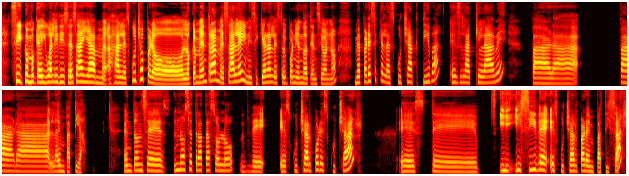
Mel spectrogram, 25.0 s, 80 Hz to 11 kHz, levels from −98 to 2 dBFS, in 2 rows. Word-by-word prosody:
Sí, 290 -2 +8
como 265 -2 +3
que 240 -2 +7
igual 240 +1 +5
y 255 - +3
dices: 240 0 -1
"Ay 260 0 +8
ya, 245 -1 +8 0.2
ajá, 225 -2 +5
la 210 -1 +2
escucho, 315 - -2
pero 175 -5 +3
lo 185 0 +3
que 200 - +3
me 230 +2 +7
entra 300 +5 +8
me 220 -9 +1
sale 250 +7 +7
y 315 - +2
ni 220 -3 -9
siquiera 225 +5 -1
le 230 -3 -6
estoy 215 0 -10
poniendo 210 -1 -5
atención", 185 -1 -6
¿no? - - -6 0.3
Me 225 +1 -6
parece 270 +7 -2
que 315 - -9
la 230 -5 -7
escucha 240 +3 -5
activa 250 +3 -9 0.3
es 240 -1 -11
la 230 -1 -5
clave, 230 +5 -4 0.6
para 195 -1 -4 0.8
para 200 -3 -4
la 200 0 -7
empatía. 190 -3 -10 0.8
Entonces, 225 -2 -6
no 255 +4 -7
se 270 +1 -9
trata 235 -1 -7
solo 230 +3 -10
de 190 -1 -7 0.3
escuchar 215 +4 -3
por 255 +2 -8
escuchar, 240 - -1 1.0
este, 185 -2 -10 0.3
s - - -15
y 225 -1 +2
y 255 0 +2
sí 260 +3 0
de 255 -3 +5
escuchar 215 -2 -3
para 220 -1 -2
empatizar, 180 -2 -4
220 Hz, 135 wpm, -22 LUFS, 195-245 Hz, 1.0 s, Sí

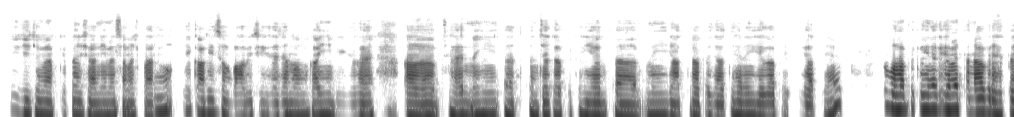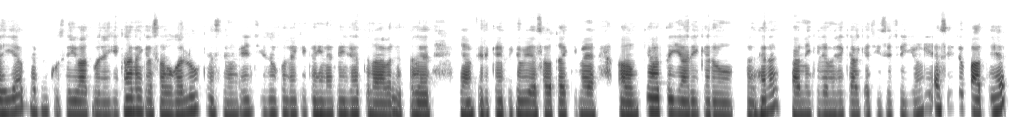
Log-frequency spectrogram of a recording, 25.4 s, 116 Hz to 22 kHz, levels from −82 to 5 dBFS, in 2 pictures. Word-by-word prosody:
जी, 155 - -20
जी, 130 -1 0
जी 125 0 -3
मैं 120 - +1
आपकी 115 +1 -5
परेशानी 115 -2 -1
मैं 110 0 0
समझ 110 - -2
पा 110 - 0
रहा 140 +6 -3
हूँ। 150 +1 0 0.2
ये 150 - -8
काफ़ी 130 -1 +1
स्वाभाविक 115 -2 -3
चीज़ 115 -1 -11
है, 110 - -8
जहाँ 110 -1 0
हम 110 +1 -1
कहीं 110 0 +2
भी 110 0 -25
जो 105 0 -21
है 110 0 0
अ 110 0 -4
अ, 105 -1 +4
जो 120 +4 -4
है 115 - +2
नई 115 +1 +2 0.2
अ, - - +3
त 110 +1 -2
जगह 110 0 +1
पे 115 +1 -7
कहीं 115 -3 0
अ, 110 - +4
नई 110 +1 0
यात्रा 105 +2 0
पे 110 0 -7
जाते 105 +3 -3
हैं 115 -1 +4
नई 110 0 +1
ज़गह 110 0 -1
पे 115 - -17 0.3
जाते 105 +4 -4
हैं, 180 +11 +2 0.4
तो 400 - -12
वहाँ 160 0 +9
पे 170 +1 -8
कहीं 160 -1 +2
न - - +4
कहीं 160 +1 -7
हमें 155 +1 +7
तनाव 135 -1 +5
रहता 120 +2 +1
ही 125 +1 +3
है। 140 - +1
आपने 160 -6 -4
बिल्कुल 135 -3 -7
सही 120 -1 -2
बात 115 0 +3
बोली 115 -1 -2
है 110 - -3
कि 115 - -6
ख़ाना 135 0 +5
कैसा 115 -1 0
होगा 115 +1 +3
लोग 150 +3 +1
कैसे 125 -2 -4
होंगे? 115 +2 -2
इन 125 - 0
चीज़ों 125 -1 -4
को 125 +1 -6
लेके, 120 +1 -3
कहीं 120 -1 +1
न - - 0
कहीं, 120 0 -1
जो 120 - -1
है 120 - +4
तनाव 110 -1 +3
रहता 115 0 0
है। 110 - +4 0.4
या 110 -1 +6
फ़िर 120 0 -2
कभी-कभी 120 0 +1
ऐसा 115 +1 -1
होता 115 +1 +1
है 115 - +4
कि 120 - -18
मैं 115 0 +4
अ, - - +2 0.3
क्या 115 +5 +5 0.2
तैयारी 120 -2 +2
करूँ? 115 -1 0 0.2
अ, 115 - 0
है 125 - +6
ना? - - -3
ख़ाने 115 - 0
के 115 0 -14
लिए 115 - -2
मुझे 115 +1 -2
क्या-क्या 115 0 -4
चीज़ें 115 0 -10
चाहिए 115 0 -10
होंगी। 135 +7 -4
ऐसी 155 +2 -2
जो 175 -1 -13
बातें 130 +2 +3
हैं 165 - +4
115 Hz, 250 wpm, -24 LUFS, 110-125 Hz, 0.4 s, वहाँ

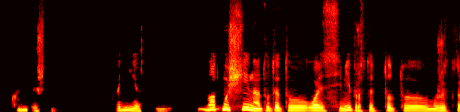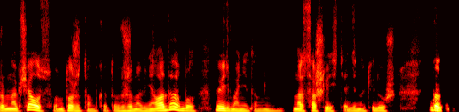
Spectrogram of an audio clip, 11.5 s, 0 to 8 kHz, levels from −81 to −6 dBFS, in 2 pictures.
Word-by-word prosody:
Конечно. 145 -8 -7 0.8
Конечно. 135 -5 -2
Н 115 0 -15 0.4
ну 175 - +4
от 190 +4 -1
мужчины, 185 -2 +5
от 125 -3 +4
вот 130 -1 -3
этого 115 -3 +3 0.2
wise 115 - +1
семьи, 130 - +1
просто 115 -5 -4
тот, 120 -1 0
э, - - 0
мужик, 115 0 +1
с - - -34
которым 115 -1 -2
она 120 - +2
общалась, 180 - +3
он 105 -1 -7
тоже 105 -3 0
там 95 0 -12
как-то 105 +1 -12
с - - -7
женой 105 0 -4
в - - -7
не 105 - -4
ладах 140 - +3
был. 110 -6 -3 0.2
Ну, 150 - +3
видимо, 110 -6 +1
они 95 -1 -6
там, 95 +3 -14
м, 100 +1 -12
"у - - -4
нас 110 -2 0
сошлись 105 -3 -3
те - - -11
одинокие 105 +1 -8
души", 110 -1 -6 0.4
ну, - - -3
как - - -8
бы - - -20
115 Hz, 225 wpm, -25 LUFS, 105-130 Hz, 0.8 s, мужчины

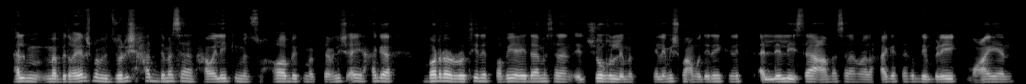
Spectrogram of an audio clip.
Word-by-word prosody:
هل 145 - +5
ما 130 -2 0
بتغيّريش 135 +6 +3
ما 145 -3 +1
بتزوريش 140 +4 0
حد 155 -2 -5
مثلًا 150 -2 -2
حواليكِ 140 +4 -1
من 130 -2 -5
صحابِك، 135 +1 -2
ما 125 - -6
بتعمليش 140 +4 -7
أي 150 -2 0
حاجة 145 -1 +1 0.3
برّا 150 -1 +7
الroutine 155 +3 -2
الطبيعي 140 -1 +3
ده، 140 0 +2
مثلًا 135 -2 -5
الشغل، 135 +3 +2
ما 120 - -7
بتتكلميش 130 +4 -7
مع - - -2
مديرِك 130 +3 -3
إن - - -6
أنتِ 130 0 -7
تقللي 135 +2 +2
ساعة 130 -2 +1
مثلًا 130 0 -9
والّا 120 -1 -8
حاجة 125 +2 -2
تاخدي 130 0 -4
break 130 +2 +1
معيّن، 120 +4 -3
135 Hz, 200 wpm, -25 LUFS, 130-145 Hz, 0.3 s, برّا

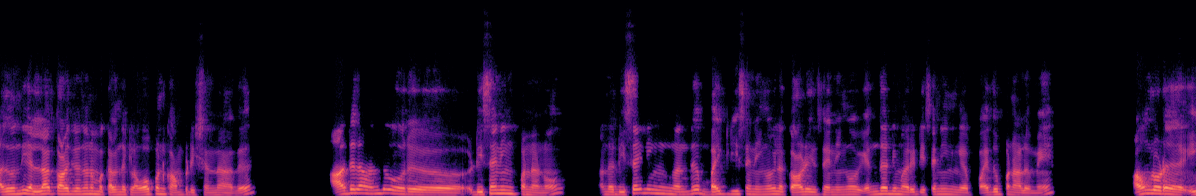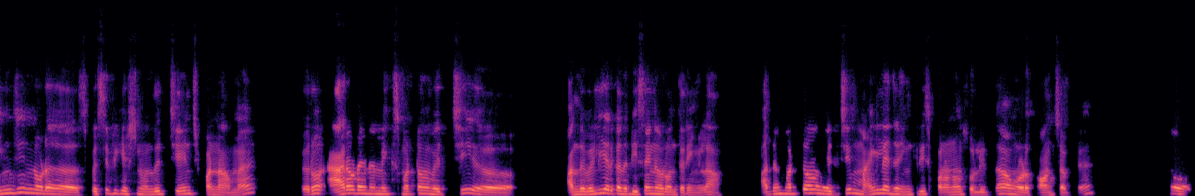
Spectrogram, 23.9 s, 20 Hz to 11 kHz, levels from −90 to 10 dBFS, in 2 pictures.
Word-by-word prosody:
அது 140 - +2
வந்து, 175 +3 0
எல்லா 170 +4 +5
காலேஜ்ல 160 0 +5
இருந்தும் 165 +1 0
நம்ம 140 -3 -1
கலந்துக்கலாம், 135 -1 +2
ஓபன் 155 +2 -1
காம்படிஷன் 125 -1 -6
தான் 120 -2 -3
அது. - - -2 1.0
அதுல 210 0 +3
வந்து, 190 +4 -3
ஒரு 150 -2 +2 0.6
டிசைனிங் 190 +5 +1
பண்ணணும். 125 - -3 0.4
அந்த 140 0 -1
டிசைனிங் 210 +4 -2 0.2
வந்து 145 +7 -4 0.2
பைக் 155 +2 +3
டிசைனிங்கோ 150 -2 -4
இல்ல 150 - 0
கார் 135 +3 +4
டிசைனிங்கோ 135 +1 -4
எந்த 155 +6 +3 0.2
மாரி 135 0 +2
டிசைனிங் 150 +2 -5
நீங்க 125 -2 -1 0.2
இது 145 +2 -1
பண்ணாலுமே, 120 -5 -3 0.9
அவங்களோட 185 -1 +6 0.3
இன்ஜினோட 205 -3 +1 0.4
ஸ்பெசிபிகேஷன் 165 -2 -4
வந்து 155 +2 0
சேஞ்ச் 170 +2 -3
பண்ணாம, 130 -2 -2 0.7
வெறும் - - +1
ஏரோடைனமிக்ஸ் 175 -6 +2
மட்டும் 175 +3 0
வச்சு, 150 +8 -6 1.1
அந்த 145 +3 +1
வெளியே 195 +7 +2
இருக்கு 185 -4 +4
அந்த 155 - 0
டிசைனர் 170 +2 +1
வரும் 140 -2 -1
தெரியுங்களா? 125 -1 -4 0.5
அத - - -5
மட்டும் 205 +4 +1
வச்சு 165 - -5 0.2
மைலேஜ்ஜ 180 +1 +1
இன்கிரீஸ் 155 +2 -7
பண்ணனும் 140 +1 -1
சொல்லிட்டு 130 +1 -4
தான் 175 - +2
அவுங்களோட 155 -5 +4
கான்செப்ட். 130 - -3 0.9
ஓ. - - +6
155 Hz, 145 wpm, -24 LUFS, 135-180 Hz, 1.1 s, அவங்களோட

